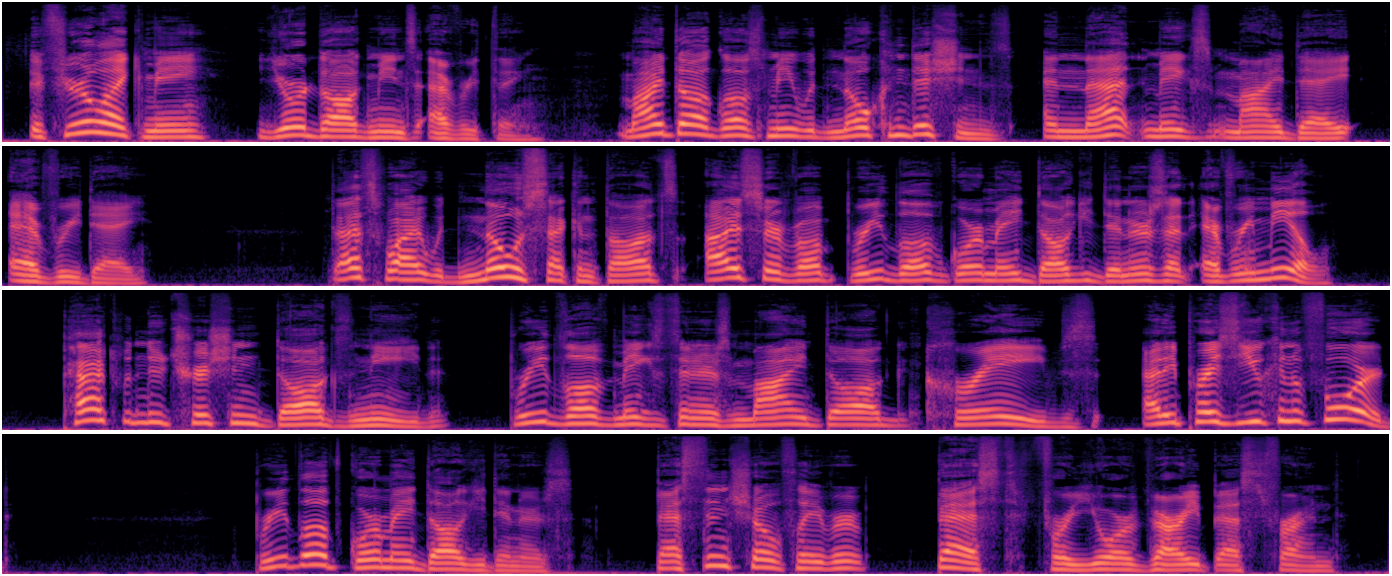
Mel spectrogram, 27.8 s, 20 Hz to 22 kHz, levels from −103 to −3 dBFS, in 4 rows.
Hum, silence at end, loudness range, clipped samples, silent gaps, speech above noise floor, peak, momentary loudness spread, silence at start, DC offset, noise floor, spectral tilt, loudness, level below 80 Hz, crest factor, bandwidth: none; 0.3 s; 3 LU; under 0.1%; none; 33 dB; -12 dBFS; 11 LU; 0 s; under 0.1%; -63 dBFS; -6 dB/octave; -31 LUFS; -60 dBFS; 20 dB; 20 kHz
